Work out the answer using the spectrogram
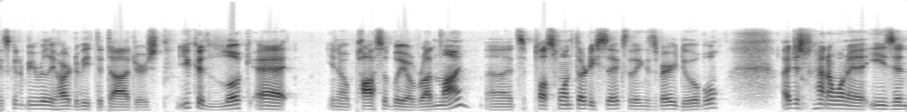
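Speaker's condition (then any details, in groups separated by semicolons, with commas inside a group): No condition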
